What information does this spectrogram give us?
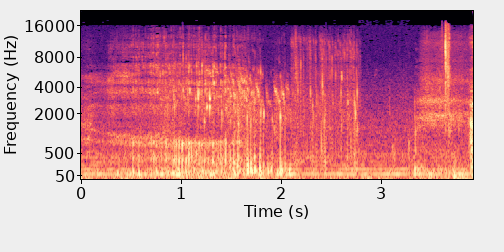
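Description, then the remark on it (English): Someone sips coffee, giving a wet, gurgling slurp of liquid that runs for several seconds at moderate loudness, with a brief sharper noise near the end and no talking. “Let's take a sip of coffee.”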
